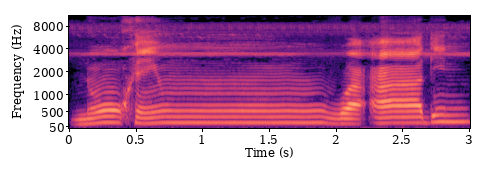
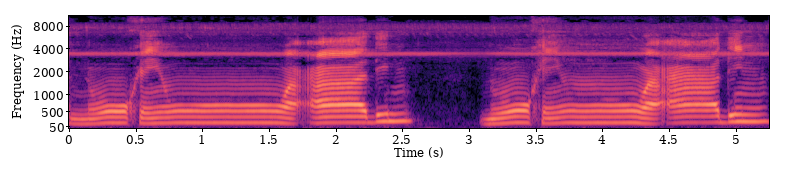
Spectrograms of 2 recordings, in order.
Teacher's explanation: اسی طرح اگلا حرف دیکھتے ہیں، جیسے ہے نوح و عاد، اب ہا ہے، اس کے نیچے دو زیر ہے، ہم نے دو زیر کو نہیں پڑھا بلکہ واو کے ساتھ ملا کر پڑھا ہے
